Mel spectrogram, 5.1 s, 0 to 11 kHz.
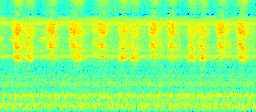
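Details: Woodland crickets at night, recorded September 2, 2023, on a phone with a stereo microphone; loud, piercing chirps sound about once to twice per second, backed by a steady insect drone.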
